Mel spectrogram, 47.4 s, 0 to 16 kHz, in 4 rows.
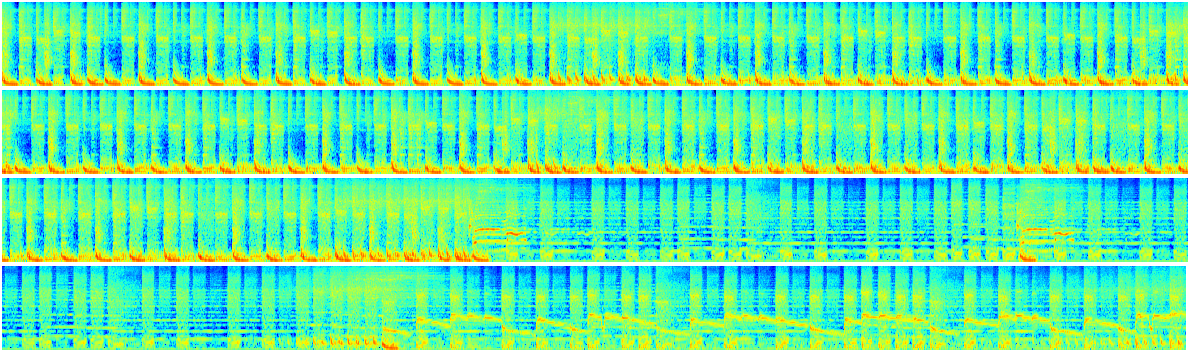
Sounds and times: Music: 0:00.0 - 0:47.4.

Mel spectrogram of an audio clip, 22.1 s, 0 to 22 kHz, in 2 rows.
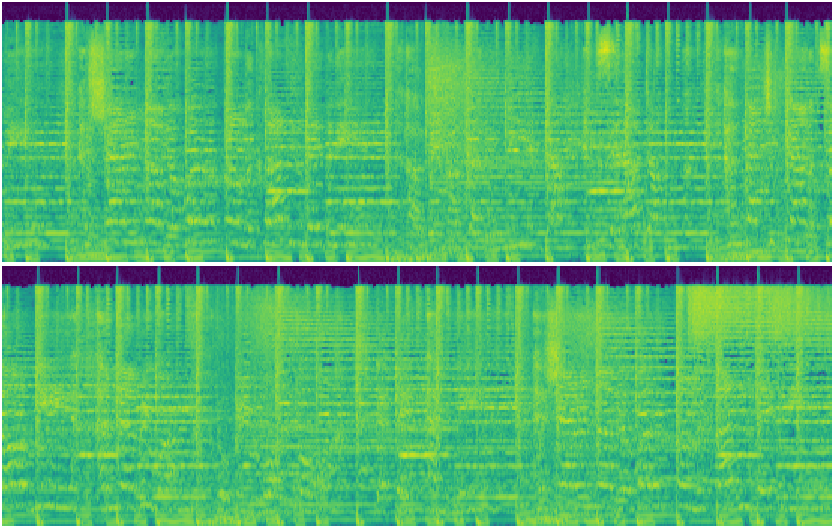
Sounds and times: Electronic dance music: 0:00.0 - 0:22.1.

